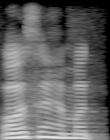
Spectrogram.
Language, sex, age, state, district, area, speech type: Punjabi, female, 18-30, Punjab, Rupnagar, urban, read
